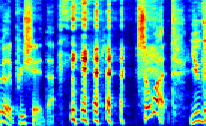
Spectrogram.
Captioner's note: chuckle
